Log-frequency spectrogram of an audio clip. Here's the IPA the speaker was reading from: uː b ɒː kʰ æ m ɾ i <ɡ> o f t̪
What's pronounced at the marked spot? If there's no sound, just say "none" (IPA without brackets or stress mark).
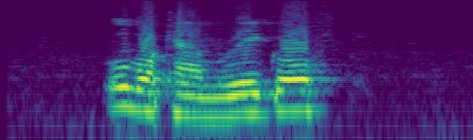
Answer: ɡ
